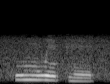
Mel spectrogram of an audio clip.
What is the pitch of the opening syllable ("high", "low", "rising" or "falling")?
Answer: high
